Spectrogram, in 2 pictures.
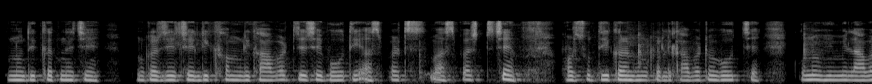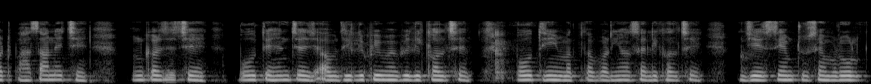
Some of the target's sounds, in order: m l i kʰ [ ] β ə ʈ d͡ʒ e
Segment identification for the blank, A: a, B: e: A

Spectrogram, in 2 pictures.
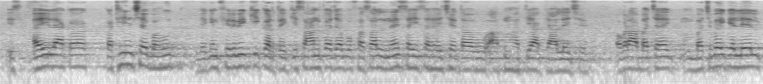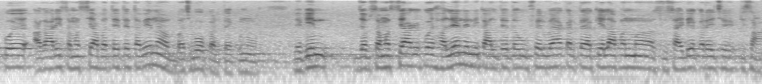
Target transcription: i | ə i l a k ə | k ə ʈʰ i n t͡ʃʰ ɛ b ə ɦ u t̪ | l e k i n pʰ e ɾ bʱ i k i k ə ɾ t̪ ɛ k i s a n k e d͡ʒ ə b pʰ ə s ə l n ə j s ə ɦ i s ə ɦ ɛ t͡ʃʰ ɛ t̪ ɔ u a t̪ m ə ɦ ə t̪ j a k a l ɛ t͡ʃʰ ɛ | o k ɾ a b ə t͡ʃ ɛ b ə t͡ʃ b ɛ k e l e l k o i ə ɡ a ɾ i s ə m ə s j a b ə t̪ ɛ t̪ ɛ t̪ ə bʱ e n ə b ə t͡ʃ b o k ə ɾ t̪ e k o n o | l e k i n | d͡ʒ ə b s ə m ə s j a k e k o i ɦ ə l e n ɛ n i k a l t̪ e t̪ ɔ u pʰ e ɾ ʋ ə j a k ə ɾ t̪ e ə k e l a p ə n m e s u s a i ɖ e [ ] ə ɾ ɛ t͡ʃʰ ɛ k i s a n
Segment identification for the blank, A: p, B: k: B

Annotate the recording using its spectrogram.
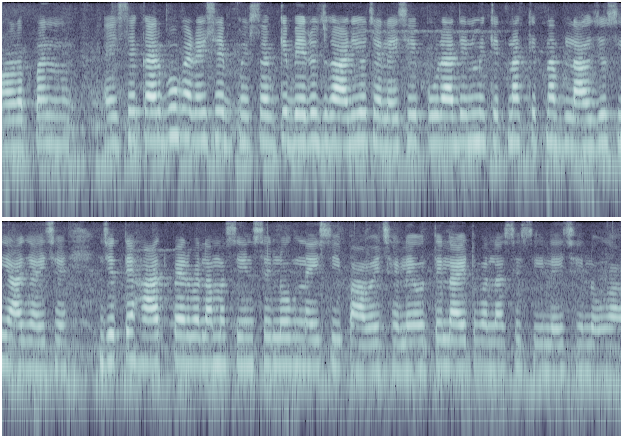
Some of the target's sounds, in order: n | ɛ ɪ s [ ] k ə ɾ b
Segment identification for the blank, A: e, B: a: A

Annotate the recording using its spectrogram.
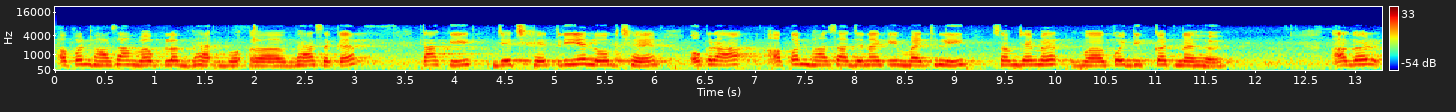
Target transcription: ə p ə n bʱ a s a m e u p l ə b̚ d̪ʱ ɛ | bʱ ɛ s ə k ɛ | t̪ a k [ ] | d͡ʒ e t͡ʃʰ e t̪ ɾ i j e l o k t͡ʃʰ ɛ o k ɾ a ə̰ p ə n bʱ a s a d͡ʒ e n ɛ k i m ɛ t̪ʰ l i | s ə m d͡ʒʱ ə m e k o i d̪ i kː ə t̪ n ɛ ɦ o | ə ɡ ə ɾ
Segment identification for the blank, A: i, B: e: A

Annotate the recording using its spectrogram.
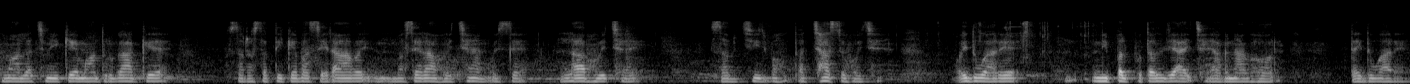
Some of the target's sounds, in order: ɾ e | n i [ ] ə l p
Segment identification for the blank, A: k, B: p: B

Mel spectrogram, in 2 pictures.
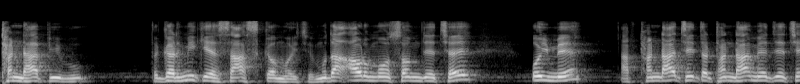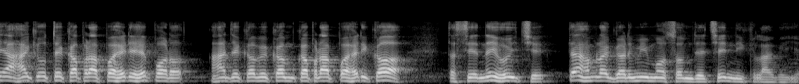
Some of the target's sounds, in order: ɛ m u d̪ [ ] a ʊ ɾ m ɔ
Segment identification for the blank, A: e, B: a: B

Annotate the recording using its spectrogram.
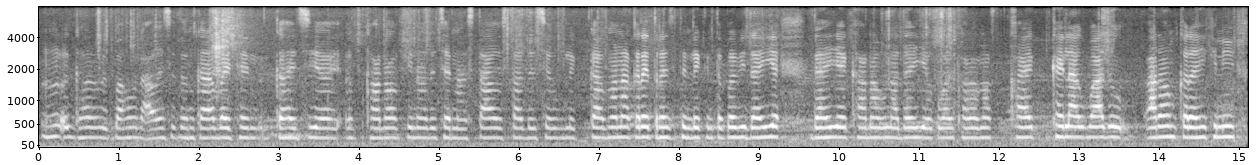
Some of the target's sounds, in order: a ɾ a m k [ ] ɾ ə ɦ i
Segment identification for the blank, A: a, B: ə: B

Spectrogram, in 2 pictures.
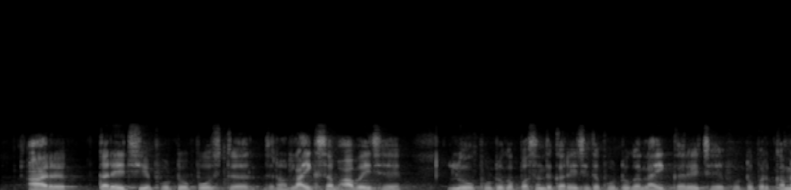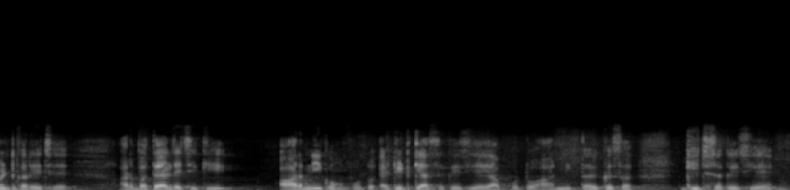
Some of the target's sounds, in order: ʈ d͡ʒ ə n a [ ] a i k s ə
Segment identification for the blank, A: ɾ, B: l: B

